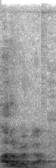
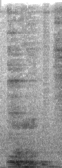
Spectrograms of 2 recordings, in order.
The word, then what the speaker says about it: Armageddon: to give us the meaning and the correct pronunciation, because we're still about to get it right, or wrong at least. It's Armageddon. Yes, Armageddon.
